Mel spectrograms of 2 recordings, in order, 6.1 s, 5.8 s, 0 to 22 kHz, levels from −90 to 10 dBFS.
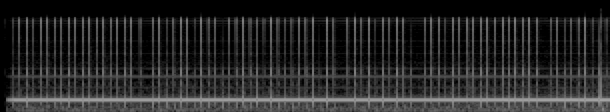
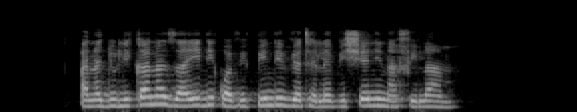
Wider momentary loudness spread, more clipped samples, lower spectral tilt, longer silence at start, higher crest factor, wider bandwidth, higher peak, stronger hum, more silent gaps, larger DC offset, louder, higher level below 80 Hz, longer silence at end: second, 2 LU vs 7 LU; neither; second, -1.5 dB/octave vs -4 dB/octave; second, 0.05 s vs 0.8 s; first, 26 dB vs 18 dB; first, 12.5 kHz vs 7.6 kHz; first, -4 dBFS vs -10 dBFS; neither; neither; neither; second, -29 LUFS vs -25 LUFS; first, -60 dBFS vs -74 dBFS; second, 0 s vs 1.25 s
